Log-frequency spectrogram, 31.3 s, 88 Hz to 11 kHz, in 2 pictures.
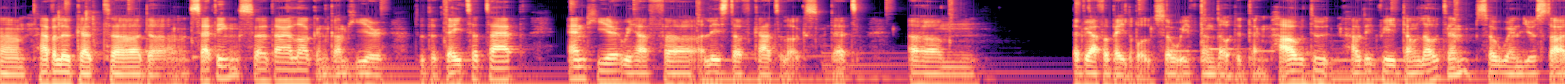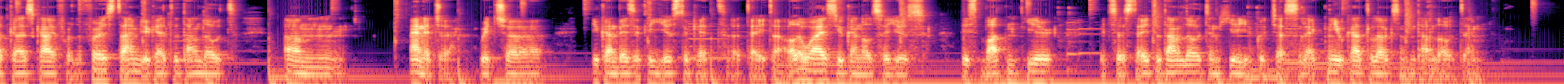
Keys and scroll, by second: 1.1 p.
